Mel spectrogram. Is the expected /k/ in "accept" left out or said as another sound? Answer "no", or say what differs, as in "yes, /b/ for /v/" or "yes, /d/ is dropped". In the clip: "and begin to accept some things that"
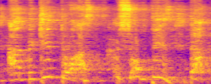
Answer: yes, /k/ is dropped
